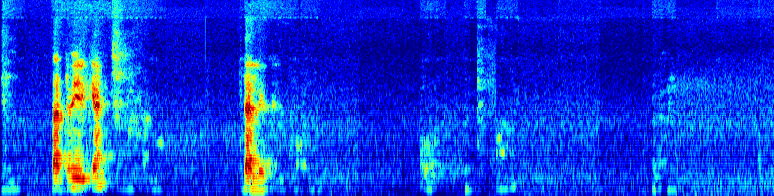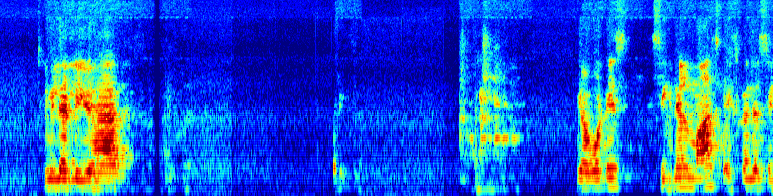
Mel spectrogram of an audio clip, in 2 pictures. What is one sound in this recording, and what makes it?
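A young man speaks calmly into a microphone, in short bursts with pauses.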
